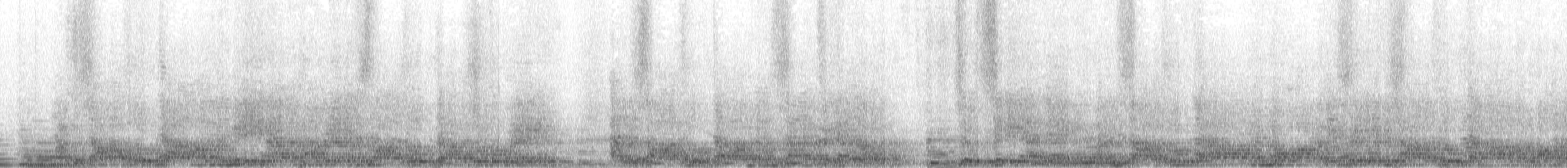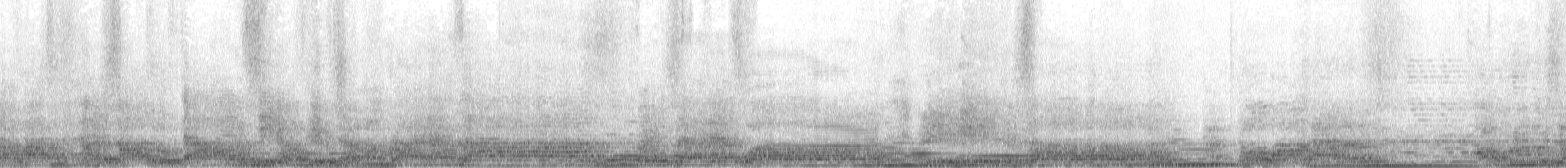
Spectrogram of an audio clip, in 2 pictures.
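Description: A large group of teenage boys and girls singing a song together in chorus, many voices on one melody, with short breaths between phrases about six and nine seconds in.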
